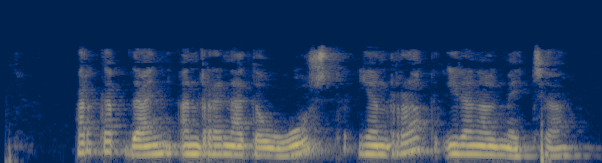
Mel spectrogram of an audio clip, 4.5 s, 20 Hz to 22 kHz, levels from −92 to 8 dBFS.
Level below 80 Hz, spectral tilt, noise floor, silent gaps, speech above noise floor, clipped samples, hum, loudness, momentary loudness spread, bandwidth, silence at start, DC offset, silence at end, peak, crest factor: -54 dBFS; -6.5 dB/octave; -55 dBFS; none; 30 dB; under 0.1%; none; -25 LUFS; 10 LU; 8 kHz; 0.6 s; under 0.1%; 0.15 s; -10 dBFS; 14 dB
